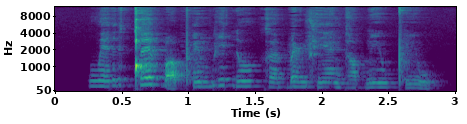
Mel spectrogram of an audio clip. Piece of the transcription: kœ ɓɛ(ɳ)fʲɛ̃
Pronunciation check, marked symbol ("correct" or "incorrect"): correct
